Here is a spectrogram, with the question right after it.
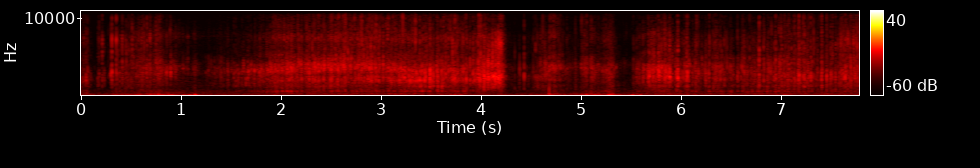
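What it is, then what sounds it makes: Silicone face cleansing brush. A small pink silicone facial cleansing brush has its bristled surface scratched with long painted nails and the pad squeezed. The result is a dense, continuous bright crinkling and scratching with many quick strokes, broken by a brief pause around the middle.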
